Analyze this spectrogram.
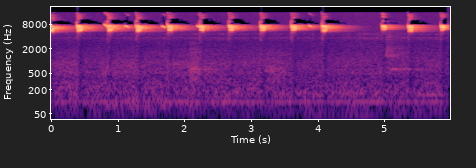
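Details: Chicks of the black redstart in a nest in Portugal, 16 May 2020; repeated high thin calls, about thirteen in six seconds, some in quick doubles, with one brief pause before the series resumes.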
